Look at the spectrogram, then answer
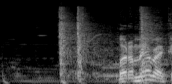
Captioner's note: gunshots booming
